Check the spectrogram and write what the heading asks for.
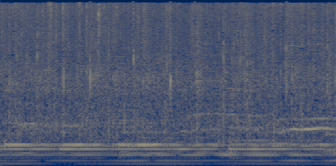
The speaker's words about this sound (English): Can you clap your hands for pastors? They are trying. I said they are trying.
